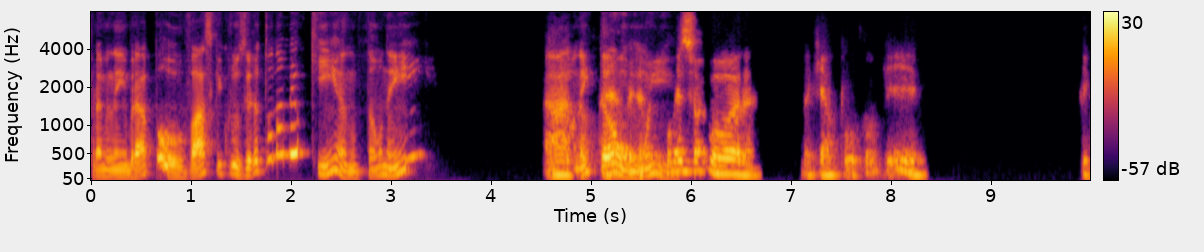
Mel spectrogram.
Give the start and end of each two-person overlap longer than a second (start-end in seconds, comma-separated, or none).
4.6-5.9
